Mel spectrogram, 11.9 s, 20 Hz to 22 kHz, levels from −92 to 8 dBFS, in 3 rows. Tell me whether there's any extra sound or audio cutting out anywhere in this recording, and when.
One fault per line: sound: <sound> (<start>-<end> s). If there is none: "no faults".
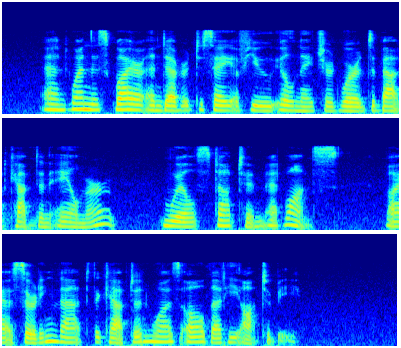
no faults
